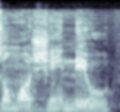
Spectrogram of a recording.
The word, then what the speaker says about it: homogêneo: Lembrando que sonoramente, esse E aqui tem som de I, né? Você diz homogêneo, você não diz homogêneo. Dificilmente alguém vai pronunciar dessa maneira. Na maioria dos casos, você vai ouvir a pronúncia homogêneo.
